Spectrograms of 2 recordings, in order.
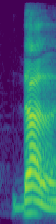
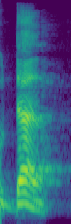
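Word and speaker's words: د: Nah, jadi cara mengucapkannya, ujung lidah harus ditempelkan ya di belakang pangkal gigi seri atas, sama kayak to gitu ya. Cuman nanti pengucapannya beda. Ya. Nah, ketika mengucapkan dal, jangan sampai menghembuskan udara. Ya, contoh harusnya da ya, jadi nggak ada suara, jadi bukan da, jadi bukan da, bukan, tapi da tebal ya, disidahkan maksudnya ditahan gitu.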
